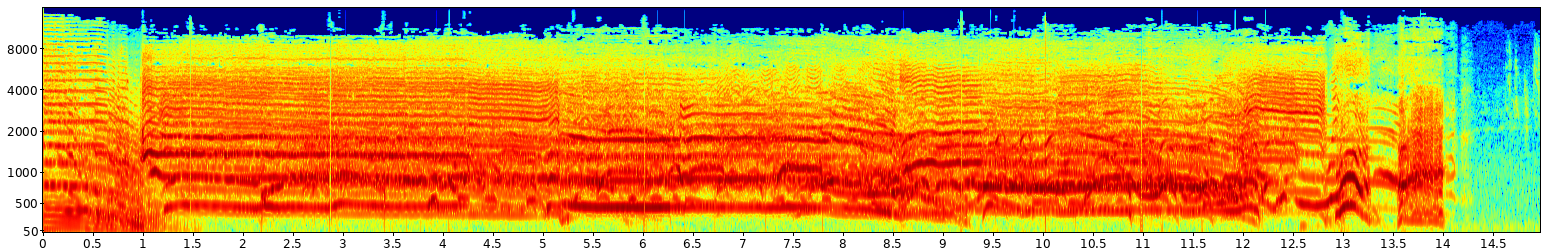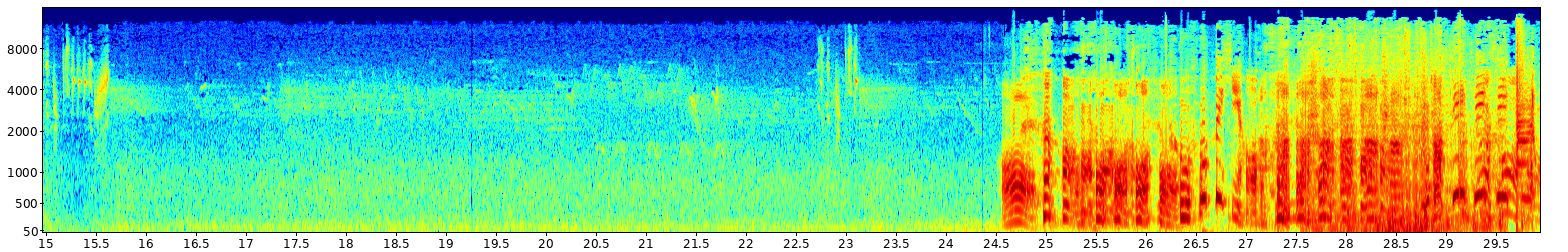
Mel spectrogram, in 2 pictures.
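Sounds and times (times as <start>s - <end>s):
long loud horn blast blown by priests: 0.0s - 1.1s
crowd of many voices yelling and whooping: 0.0s - 14.1s
laughter: 8.8s - 14.2s, 24.6s - 29.9s
speech: 24.6s - 29.9s.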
